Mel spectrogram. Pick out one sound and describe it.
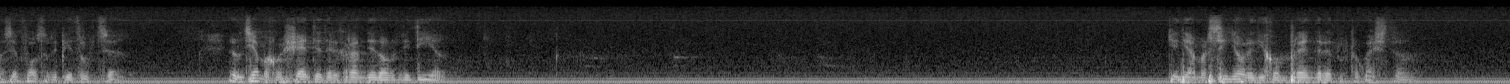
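An elderly man speaks calmly into a microphone, with long pauses.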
